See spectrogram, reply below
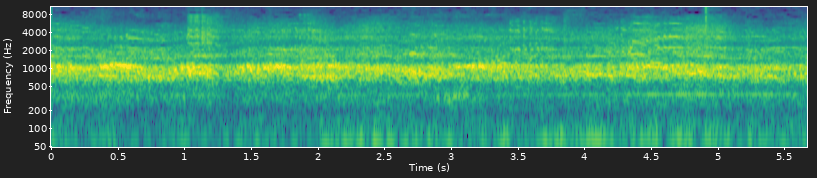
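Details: Common cranes, a large flock far away on lagoon meadows near Ribnitz, Baltic Sea coast of Germany; a steady chorus of massed trumpeting calls with a few brief rustling knocks nearby.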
